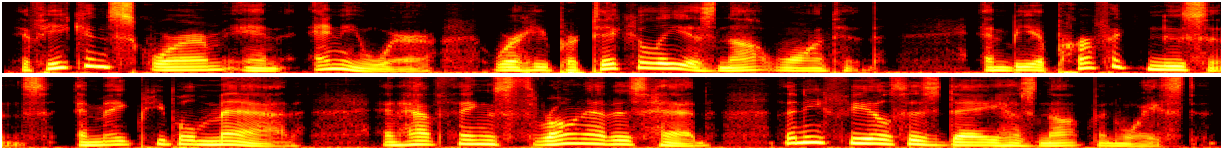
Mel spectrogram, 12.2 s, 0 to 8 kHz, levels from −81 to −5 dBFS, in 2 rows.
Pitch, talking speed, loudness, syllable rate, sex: 140 Hz, 180 wpm, -17 LUFS, 4.9 syllables/s, male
